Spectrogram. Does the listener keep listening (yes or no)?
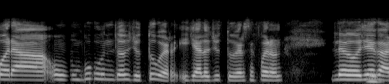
yes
